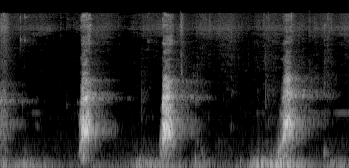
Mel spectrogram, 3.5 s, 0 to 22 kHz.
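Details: Dogs barking near a small yellow house for sale on an autumn town street in Anapa, Russia, on 12 November 2017; three sharp, separate barks spaced about a second apart over low street rumble.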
